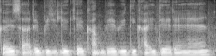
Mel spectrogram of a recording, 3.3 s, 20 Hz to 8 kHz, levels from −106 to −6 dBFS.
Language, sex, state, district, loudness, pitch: Hindi, male, Jharkhand, Ranchi, -15 LUFS, 100 Hz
